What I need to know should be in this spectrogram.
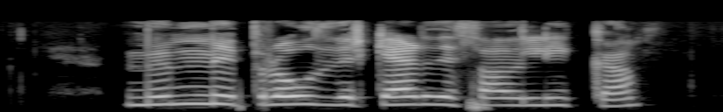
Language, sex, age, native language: Icelandic, male, 10, Icelandic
